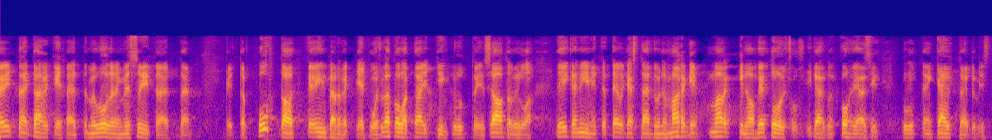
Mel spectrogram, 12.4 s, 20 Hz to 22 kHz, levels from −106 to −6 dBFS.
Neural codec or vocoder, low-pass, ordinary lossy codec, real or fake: codec, 16 kHz, 1 kbps, FreqCodec, larger model; none; none; fake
